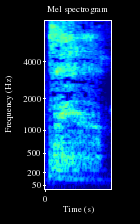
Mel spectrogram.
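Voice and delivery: breathy "pfft" burst of an impact; mouth-made explosion into the ground; imitated impact sound. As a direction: puff out the crash as a sound effect. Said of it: "It's like".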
